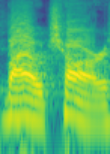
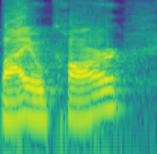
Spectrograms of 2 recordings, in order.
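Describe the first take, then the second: First: The second part begins with a ch sound. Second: The second part begins with a k sound. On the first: The speaker calls it right. "it's bio char" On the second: The speaker calls it wrong. "I was saying bio car"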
